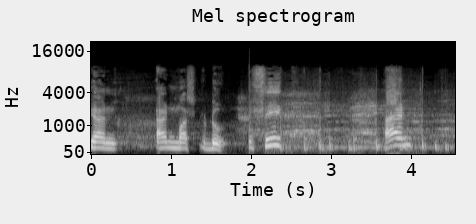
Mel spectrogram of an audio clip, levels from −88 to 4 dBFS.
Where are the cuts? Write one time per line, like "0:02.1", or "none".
0:02.1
